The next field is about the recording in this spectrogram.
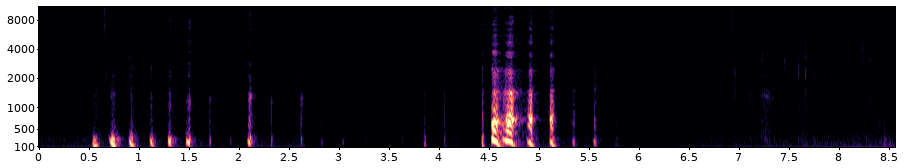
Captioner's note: Ketawa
